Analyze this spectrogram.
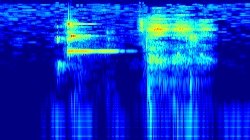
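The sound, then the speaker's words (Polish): A phone notification ding rings out clear: a bright sustained tone followed by a fuller, shimmering second chime, with no one speaking. “Wyciszyć telefon! Po to go wyjęłam! I to jest właśnie pech.”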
